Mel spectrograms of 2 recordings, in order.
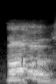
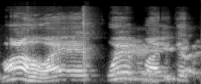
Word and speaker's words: Vaho: And did I pronounce that right? Is it Vaho, Vaho? How you like it? Vaho. Yeah, you got it. Vaho.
